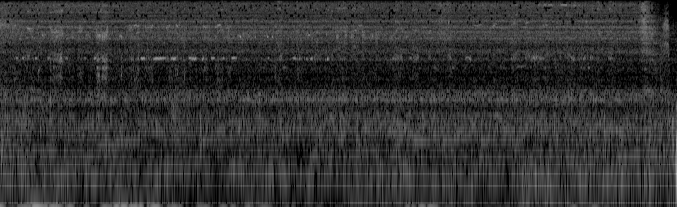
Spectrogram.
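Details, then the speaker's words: Ultrasonic scaler removing stains from the lower front teeth of a staff member during orthodontic wire replacement: steady high-pitched hissing whine with water spray. "はい、こんな感じで超音波で着色を落としていきます。コーヒーや紅茶を飲む人はよく着色がしやすいです。"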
